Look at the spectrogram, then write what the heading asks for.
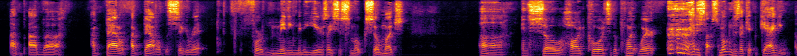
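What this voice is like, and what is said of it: Slightly raspy throat. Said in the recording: “My throat's a little raspy. ... You ended up smoking cigarettes.”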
